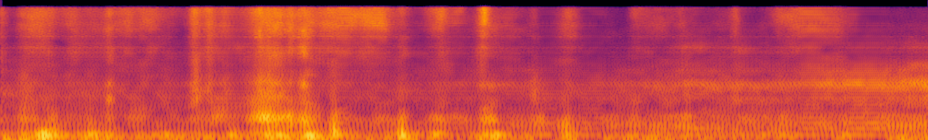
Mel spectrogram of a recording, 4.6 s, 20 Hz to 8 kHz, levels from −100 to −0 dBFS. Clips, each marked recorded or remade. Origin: remade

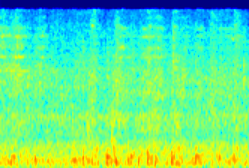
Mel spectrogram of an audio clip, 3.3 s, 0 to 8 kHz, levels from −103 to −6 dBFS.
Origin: recorded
